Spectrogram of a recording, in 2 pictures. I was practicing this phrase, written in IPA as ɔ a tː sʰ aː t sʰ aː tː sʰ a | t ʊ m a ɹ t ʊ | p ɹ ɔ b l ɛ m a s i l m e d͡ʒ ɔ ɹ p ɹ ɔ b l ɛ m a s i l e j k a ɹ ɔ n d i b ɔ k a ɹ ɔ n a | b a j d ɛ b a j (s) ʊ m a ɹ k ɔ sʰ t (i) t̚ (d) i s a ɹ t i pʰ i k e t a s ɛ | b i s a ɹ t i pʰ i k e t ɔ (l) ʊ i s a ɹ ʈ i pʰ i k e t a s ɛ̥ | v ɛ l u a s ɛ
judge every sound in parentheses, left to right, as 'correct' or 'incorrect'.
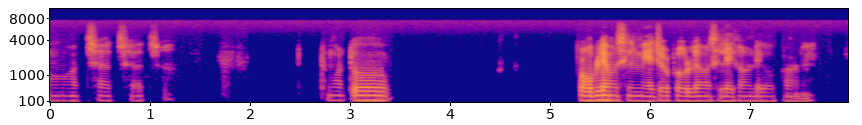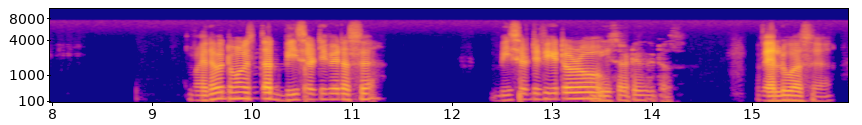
incorrect: t, incorrect: a, incorrect: b, incorrect: ɹ

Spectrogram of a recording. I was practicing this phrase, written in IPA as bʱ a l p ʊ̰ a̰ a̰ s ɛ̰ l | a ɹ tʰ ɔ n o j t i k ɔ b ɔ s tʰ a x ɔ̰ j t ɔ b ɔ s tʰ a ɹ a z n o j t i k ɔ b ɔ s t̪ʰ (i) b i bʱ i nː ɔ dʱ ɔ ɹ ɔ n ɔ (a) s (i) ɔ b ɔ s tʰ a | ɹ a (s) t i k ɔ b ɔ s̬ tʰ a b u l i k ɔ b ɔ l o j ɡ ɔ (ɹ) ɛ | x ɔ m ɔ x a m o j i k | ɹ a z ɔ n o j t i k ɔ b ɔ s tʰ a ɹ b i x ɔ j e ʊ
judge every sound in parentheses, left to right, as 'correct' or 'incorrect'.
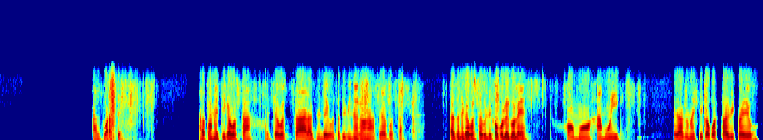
incorrect: a, correct, incorrect: ɛ, incorrect: z, incorrect: l

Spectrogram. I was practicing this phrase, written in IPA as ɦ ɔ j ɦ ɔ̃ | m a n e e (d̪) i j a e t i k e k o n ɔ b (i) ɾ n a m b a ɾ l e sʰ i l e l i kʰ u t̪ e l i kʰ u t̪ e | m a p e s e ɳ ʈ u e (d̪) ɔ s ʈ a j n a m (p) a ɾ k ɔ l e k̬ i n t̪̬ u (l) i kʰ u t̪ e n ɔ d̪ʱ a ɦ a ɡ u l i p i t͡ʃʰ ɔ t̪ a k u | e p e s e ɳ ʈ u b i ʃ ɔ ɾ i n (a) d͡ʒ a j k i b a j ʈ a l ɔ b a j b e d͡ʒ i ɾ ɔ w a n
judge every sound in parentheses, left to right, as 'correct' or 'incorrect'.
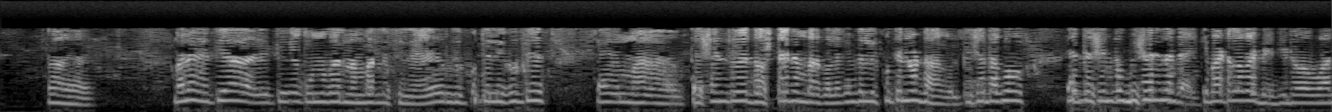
incorrect: t̪, incorrect: a, correct, incorrect: b, correct, correct

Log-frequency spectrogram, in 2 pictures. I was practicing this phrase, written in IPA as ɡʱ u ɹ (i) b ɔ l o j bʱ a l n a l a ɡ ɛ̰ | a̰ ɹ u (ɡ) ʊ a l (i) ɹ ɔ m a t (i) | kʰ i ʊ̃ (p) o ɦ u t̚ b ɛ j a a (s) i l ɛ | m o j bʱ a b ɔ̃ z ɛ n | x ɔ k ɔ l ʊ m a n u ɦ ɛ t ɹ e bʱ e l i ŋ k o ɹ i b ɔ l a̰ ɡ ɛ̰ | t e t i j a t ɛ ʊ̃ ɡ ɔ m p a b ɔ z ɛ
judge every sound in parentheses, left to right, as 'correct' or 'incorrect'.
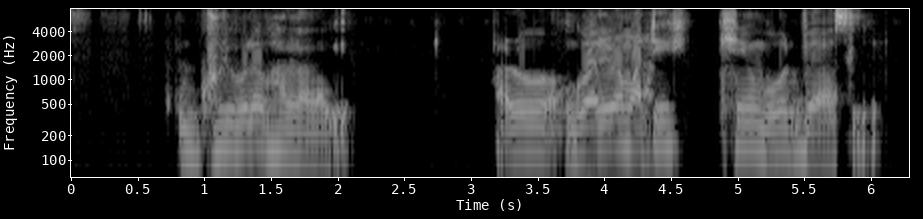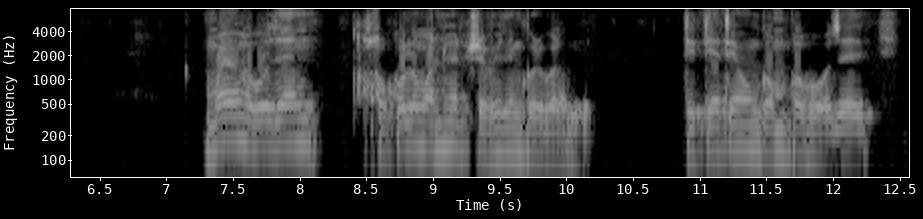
correct, correct, correct, correct, incorrect: b, correct

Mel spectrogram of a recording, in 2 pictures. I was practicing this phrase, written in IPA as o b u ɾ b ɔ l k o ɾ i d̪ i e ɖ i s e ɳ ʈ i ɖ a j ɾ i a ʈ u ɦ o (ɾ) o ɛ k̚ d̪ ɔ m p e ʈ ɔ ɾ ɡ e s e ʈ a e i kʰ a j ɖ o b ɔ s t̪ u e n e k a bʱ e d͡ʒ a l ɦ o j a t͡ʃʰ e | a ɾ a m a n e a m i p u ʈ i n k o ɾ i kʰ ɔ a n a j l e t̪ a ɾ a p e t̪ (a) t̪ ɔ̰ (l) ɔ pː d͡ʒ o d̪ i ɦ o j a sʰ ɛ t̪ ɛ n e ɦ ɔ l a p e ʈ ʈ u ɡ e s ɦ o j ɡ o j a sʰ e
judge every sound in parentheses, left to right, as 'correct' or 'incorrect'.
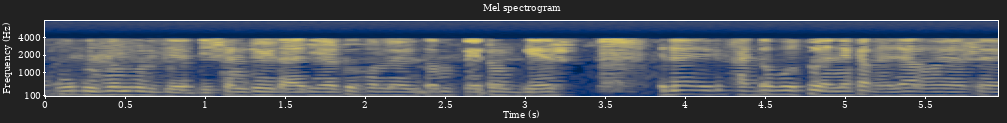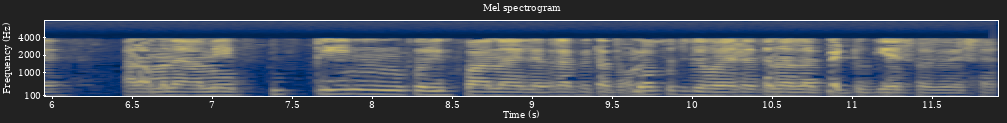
incorrect: l, correct, correct

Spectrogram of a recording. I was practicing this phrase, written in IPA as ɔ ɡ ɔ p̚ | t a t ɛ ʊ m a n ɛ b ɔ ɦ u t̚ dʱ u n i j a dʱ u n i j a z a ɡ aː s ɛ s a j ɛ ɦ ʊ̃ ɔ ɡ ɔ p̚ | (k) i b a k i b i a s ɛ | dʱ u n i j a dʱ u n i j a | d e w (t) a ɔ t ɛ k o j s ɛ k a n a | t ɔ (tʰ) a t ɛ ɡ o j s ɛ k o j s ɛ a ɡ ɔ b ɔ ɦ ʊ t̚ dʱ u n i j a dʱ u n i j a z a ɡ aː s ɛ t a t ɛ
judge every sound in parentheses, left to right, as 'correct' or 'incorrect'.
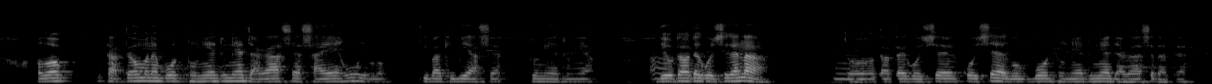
correct, correct, incorrect: t

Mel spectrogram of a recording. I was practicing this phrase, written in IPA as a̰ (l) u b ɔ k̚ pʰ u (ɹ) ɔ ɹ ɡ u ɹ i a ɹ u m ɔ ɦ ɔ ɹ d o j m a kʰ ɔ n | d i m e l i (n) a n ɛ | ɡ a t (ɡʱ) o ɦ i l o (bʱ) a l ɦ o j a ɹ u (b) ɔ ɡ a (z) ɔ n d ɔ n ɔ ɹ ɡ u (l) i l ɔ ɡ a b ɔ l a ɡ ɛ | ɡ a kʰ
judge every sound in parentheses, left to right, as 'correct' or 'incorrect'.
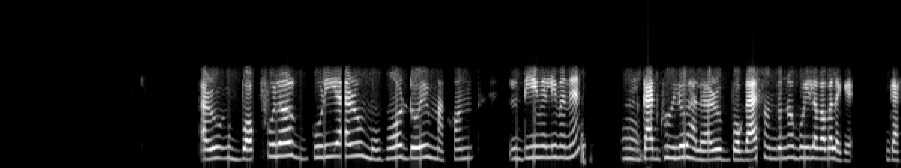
incorrect: ɹ, incorrect: l, incorrect: m, correct, correct, correct, incorrect: s, incorrect: ɹ

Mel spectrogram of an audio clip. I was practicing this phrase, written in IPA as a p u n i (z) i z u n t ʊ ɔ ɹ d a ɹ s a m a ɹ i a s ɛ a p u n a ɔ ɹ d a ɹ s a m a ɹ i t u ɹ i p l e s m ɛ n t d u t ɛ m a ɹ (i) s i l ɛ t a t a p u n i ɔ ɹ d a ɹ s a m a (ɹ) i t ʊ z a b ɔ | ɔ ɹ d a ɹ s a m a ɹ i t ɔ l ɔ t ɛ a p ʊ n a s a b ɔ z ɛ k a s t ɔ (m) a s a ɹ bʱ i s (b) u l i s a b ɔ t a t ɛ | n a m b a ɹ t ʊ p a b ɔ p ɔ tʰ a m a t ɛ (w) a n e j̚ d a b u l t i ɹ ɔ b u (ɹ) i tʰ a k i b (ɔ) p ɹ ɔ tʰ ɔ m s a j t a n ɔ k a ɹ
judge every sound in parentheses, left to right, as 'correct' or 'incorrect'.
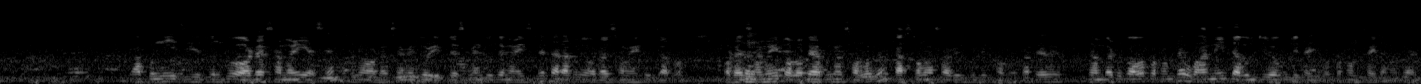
correct, correct, correct, correct, correct, correct, incorrect: l, correct

